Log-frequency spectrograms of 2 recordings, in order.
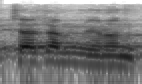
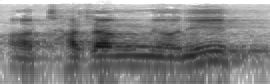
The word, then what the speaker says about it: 자장면: 기구들이 부족하게 되고 이때 짜장면은 참으로 편리한 해결책이다 자장면 원칙 짜장면 호용 표준 발음법 바 춤 법 이렇게 됩니다 자장면이 원칙 짜장면도 포용 됐습니다 표정으로 미국에서의 피자도 마찬가지다 갑자기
